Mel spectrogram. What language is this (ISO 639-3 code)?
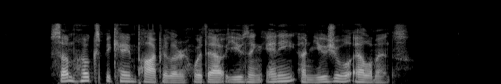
eng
